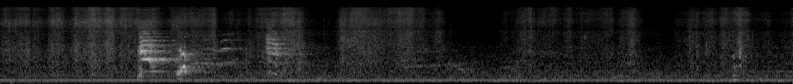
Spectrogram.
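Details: West Highland White Terrier female barking indoors: two sharp high yips near 1.5 seconds, then a softer bark, followed by quieter whines and rustling over a steady electrical hum.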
